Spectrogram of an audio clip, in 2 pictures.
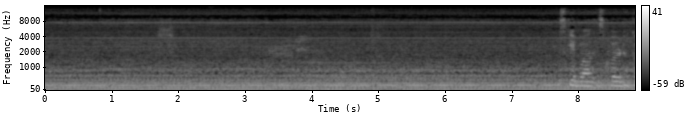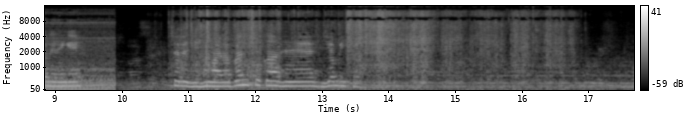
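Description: Bread sizzles softly in a hot frying pan.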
